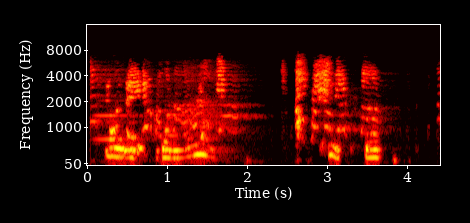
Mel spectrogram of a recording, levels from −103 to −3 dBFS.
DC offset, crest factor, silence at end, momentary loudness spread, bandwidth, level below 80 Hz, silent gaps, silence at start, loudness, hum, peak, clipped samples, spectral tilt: under 0.1%; 16 dB; 0.75 s; 10 LU; 7.2 kHz; -80 dBFS; 2.33-2.42 s; 0.05 s; -37 LUFS; none; -22 dBFS; under 0.1%; -2 dB/octave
